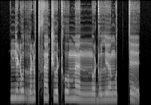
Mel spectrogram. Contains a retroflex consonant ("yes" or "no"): yes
